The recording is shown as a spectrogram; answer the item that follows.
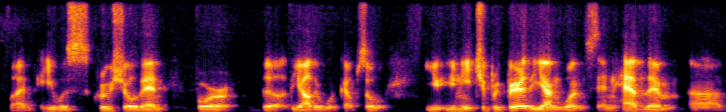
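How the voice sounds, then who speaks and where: Low-voiced Brazilian man with halting speech. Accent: Brazilian Portuguese. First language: Portuguese. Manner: halting, repeats words often while searching for them. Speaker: soccer technical director. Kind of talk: casual interview answers.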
